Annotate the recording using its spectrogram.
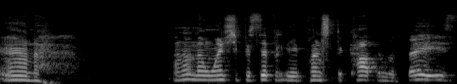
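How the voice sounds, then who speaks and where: A man speaks in a raised, projected voice at a high pitch, with a bright, sharp tone. His pace is moderate and his intonation is flat and monotone. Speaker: vlogger. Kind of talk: personal venting monologue. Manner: slurred speech; halting, disorganized.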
